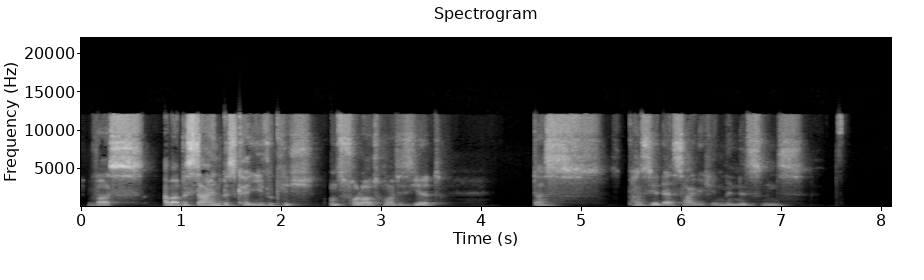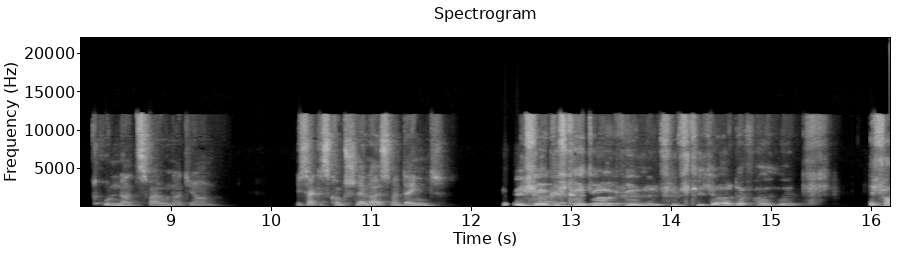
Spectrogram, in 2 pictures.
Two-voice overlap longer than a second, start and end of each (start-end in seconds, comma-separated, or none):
none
